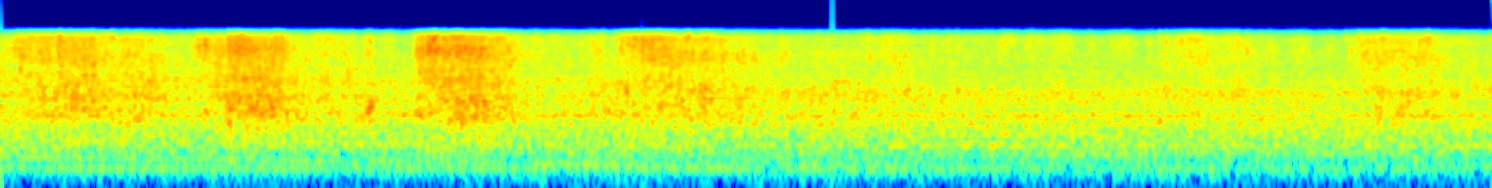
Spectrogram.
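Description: Small river waves washing onto a sandy shore, a continuous rushing wash that swells a few times in the first seven seconds and then runs steadier.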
